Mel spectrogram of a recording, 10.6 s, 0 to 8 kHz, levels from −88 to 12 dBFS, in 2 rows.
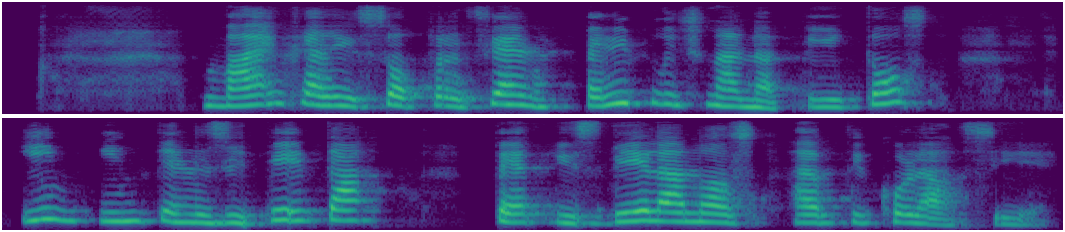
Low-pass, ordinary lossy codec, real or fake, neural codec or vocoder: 7.2 kHz; none; fake; codec, 16 kHz, 1 kbps, FunCodec, trained on Chinese and English, 50 frames a second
